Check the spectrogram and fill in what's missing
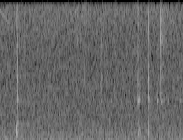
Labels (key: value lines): label: ambient
recorder: HydroMoth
